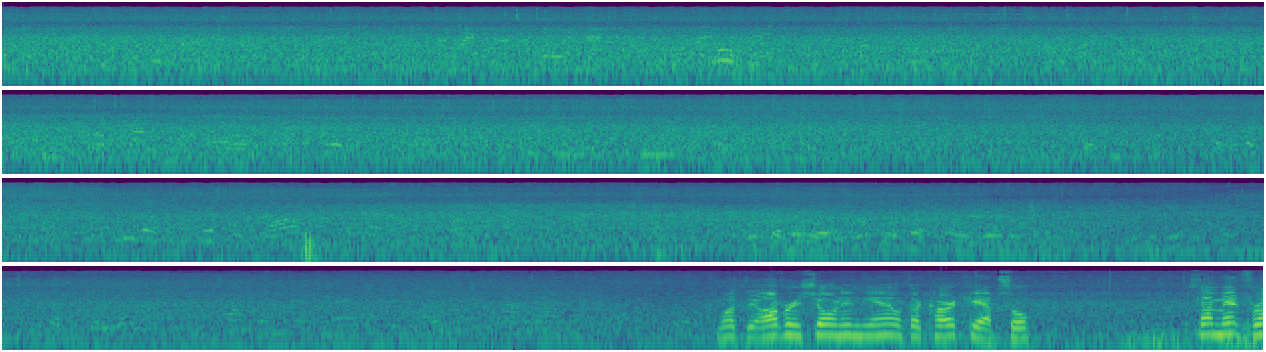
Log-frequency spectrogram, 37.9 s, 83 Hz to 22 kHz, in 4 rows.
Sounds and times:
Rain: 0.0 - 37.8.

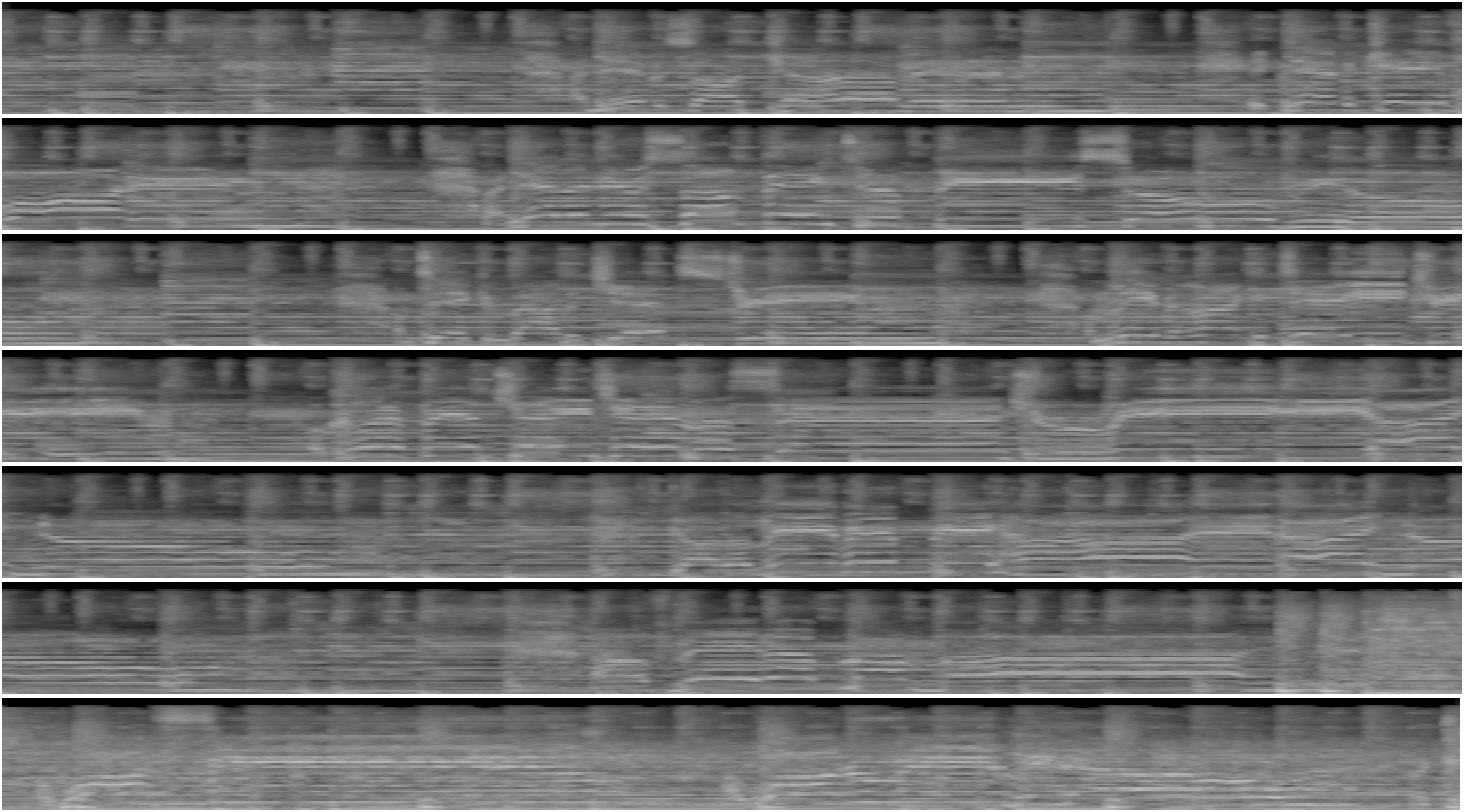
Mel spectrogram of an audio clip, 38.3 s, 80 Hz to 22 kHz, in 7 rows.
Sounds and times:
Music: 0.0 - 38.3.

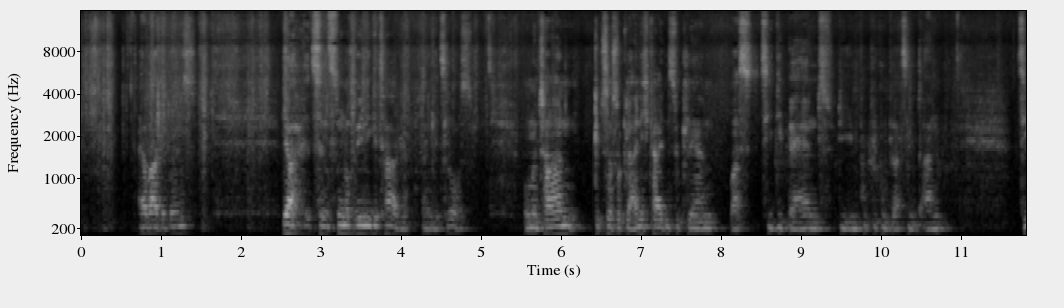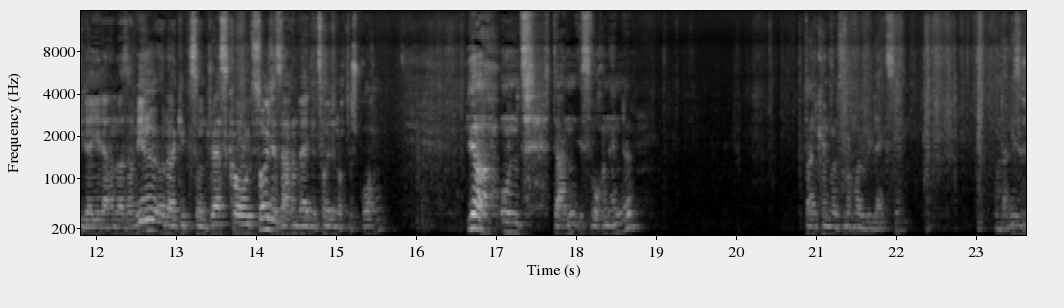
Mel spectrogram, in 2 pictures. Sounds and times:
Speech: 0.7 - 1.5, 2.6 - 5.0, 5.6 - 10.9, 11.8 - 15.7, 16.7 - 19.0, 20.9 - 22.2, 23.2 - 23.6.

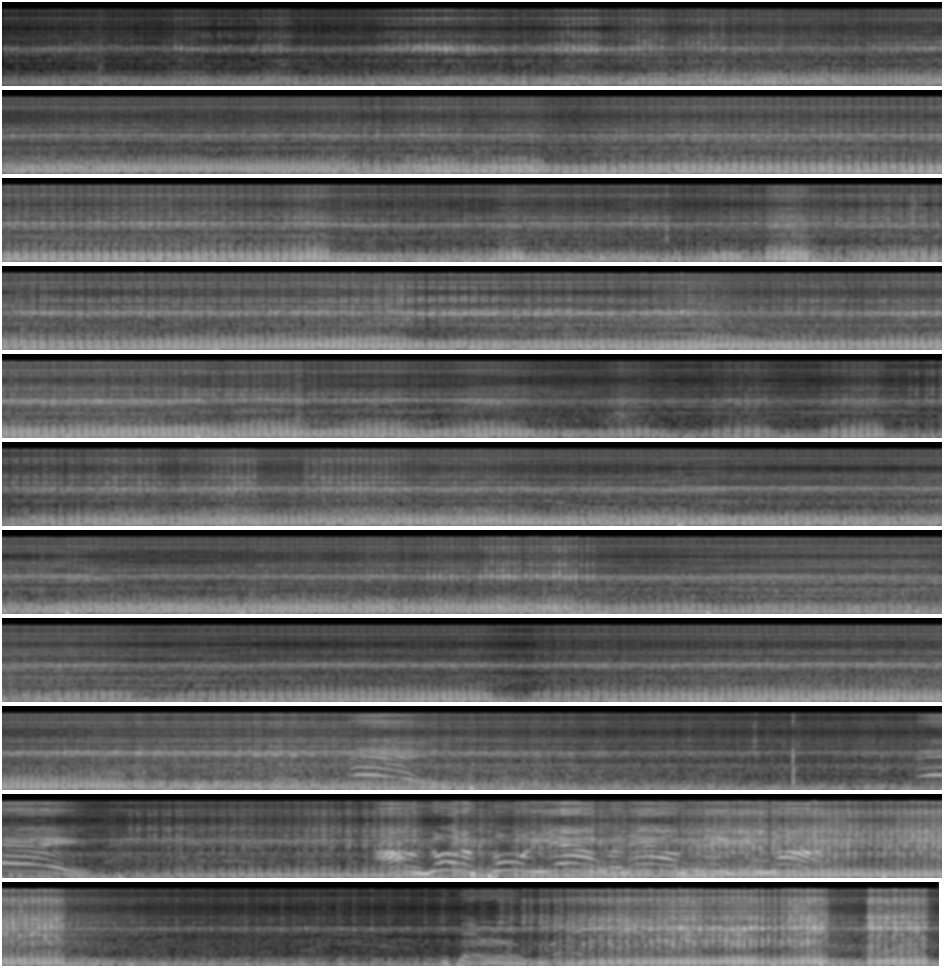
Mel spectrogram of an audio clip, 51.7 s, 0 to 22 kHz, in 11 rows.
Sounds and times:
Vehicle: 0.0 - 51.6.

